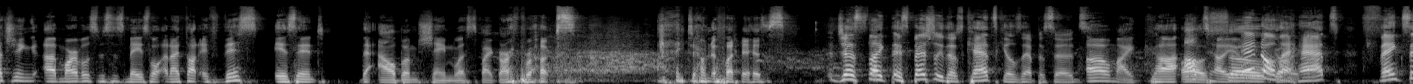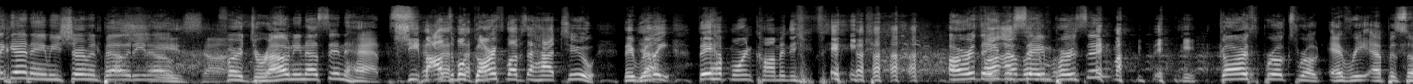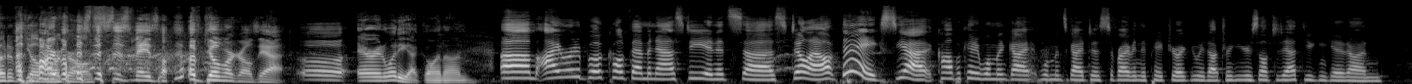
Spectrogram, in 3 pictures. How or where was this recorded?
live audience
